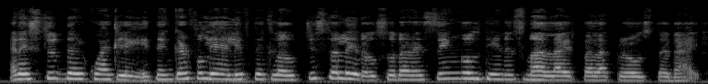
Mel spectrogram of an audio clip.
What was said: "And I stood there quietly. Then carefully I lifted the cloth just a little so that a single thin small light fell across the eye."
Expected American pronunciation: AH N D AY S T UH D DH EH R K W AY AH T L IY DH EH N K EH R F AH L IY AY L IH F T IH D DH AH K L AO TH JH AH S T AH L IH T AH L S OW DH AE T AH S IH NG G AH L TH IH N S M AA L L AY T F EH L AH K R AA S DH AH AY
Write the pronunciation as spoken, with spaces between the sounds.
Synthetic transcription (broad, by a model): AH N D AY S T UH D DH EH R K W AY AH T L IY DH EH N K EH R F AH L IY AY L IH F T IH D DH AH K L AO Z JH AH S T AH L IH T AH L S OW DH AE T AH S IH NG G AH L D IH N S M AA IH L AY T F EH L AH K L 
